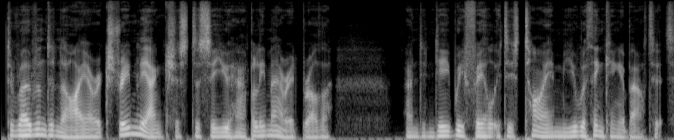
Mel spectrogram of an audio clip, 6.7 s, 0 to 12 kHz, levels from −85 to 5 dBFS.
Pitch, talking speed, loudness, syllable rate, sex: 100 Hz, 220 wpm, -19 LUFS, 6.5 syllables/s, male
